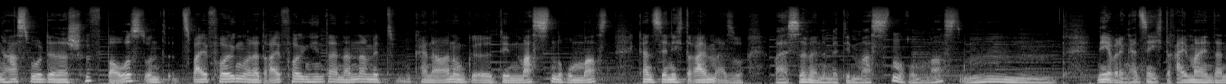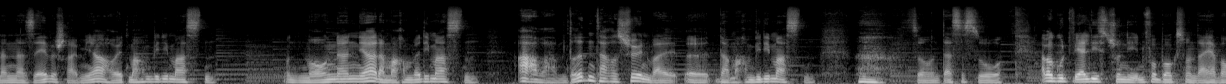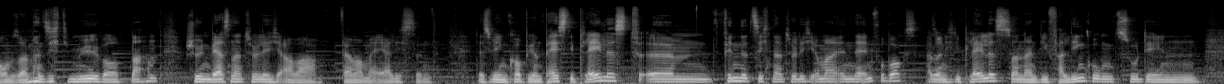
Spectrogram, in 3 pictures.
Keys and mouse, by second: 0.3 z, 0.5 Tab, 5.2 middle click, 9.4-11.3 middle drag, 12.5 KP_5, 15.5 middle click, 16.3-18.1 middle drag, 19.1 middle click, 20.6 a, 21.7 middle click, 25.5 Tab, 26.2 ctrl+r, 31.9 middle click, 33.2 middle click, 34.2-36.7 middle drag.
